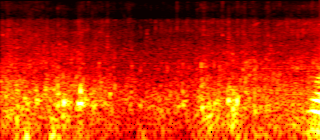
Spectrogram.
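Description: Faint, uneven wash of sea water against rocks, with a few small irregular knocks.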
